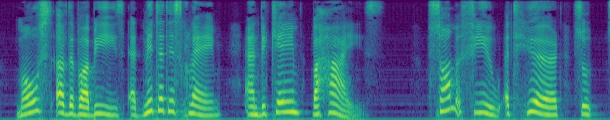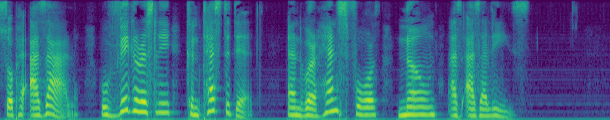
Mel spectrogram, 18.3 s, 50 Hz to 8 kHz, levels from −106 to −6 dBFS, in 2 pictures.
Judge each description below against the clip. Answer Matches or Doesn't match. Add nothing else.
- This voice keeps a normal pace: Doesn't match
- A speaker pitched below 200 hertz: Matches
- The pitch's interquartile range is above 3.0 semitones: Matches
